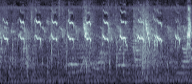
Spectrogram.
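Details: Hungry domestic ducklings fed by a woman, steady stream of high bright peeps, roughly three a second, overlapping from many birds, with pecking clicks throughout.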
